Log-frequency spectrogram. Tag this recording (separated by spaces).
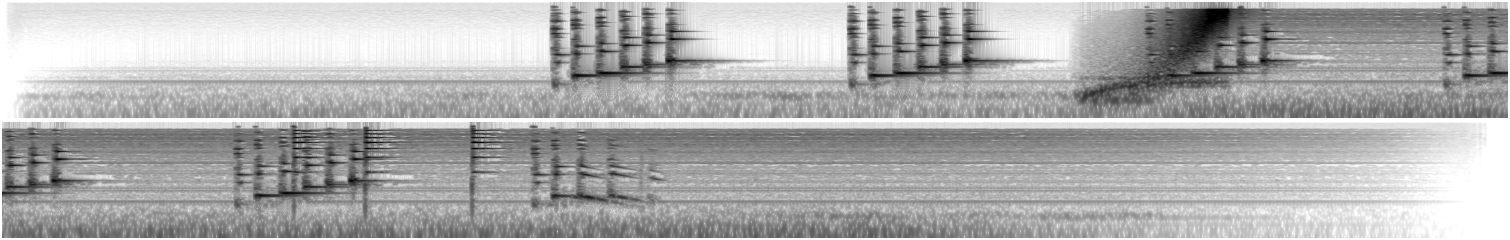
alarm atmosphere music science-fiction sci-fi sleep-pod spaceship synth wake-up-call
